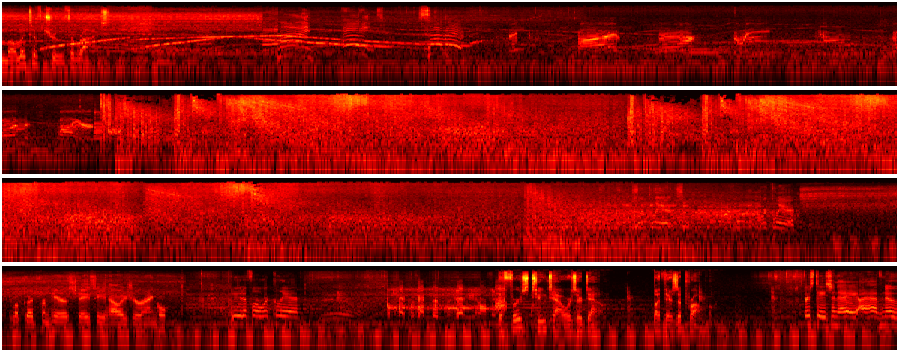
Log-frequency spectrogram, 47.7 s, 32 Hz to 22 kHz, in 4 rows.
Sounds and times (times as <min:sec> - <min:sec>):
Explosion: 0:13.2 - 0:36.4.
